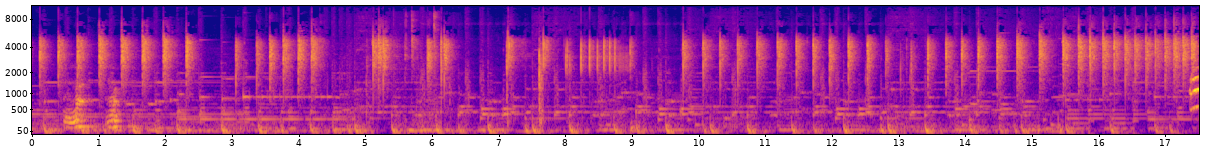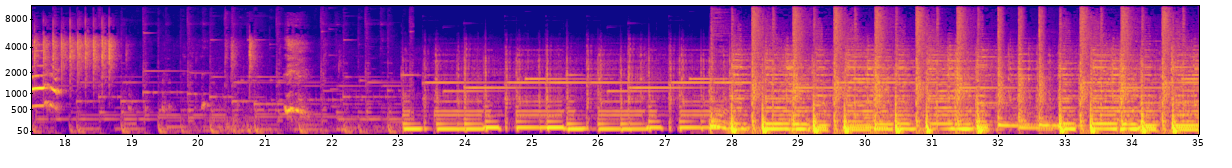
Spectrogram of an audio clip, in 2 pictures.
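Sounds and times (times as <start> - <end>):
plastic clacker balls clacking: 0.0 - 6.5, 7.1 - 19.2, 20.4 - 21.0
background music: 0.0 - 35.0.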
